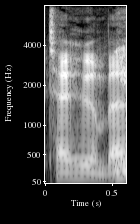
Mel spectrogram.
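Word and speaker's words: tohu wa-bohu: how you say it toou and boho you got it right all right I got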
